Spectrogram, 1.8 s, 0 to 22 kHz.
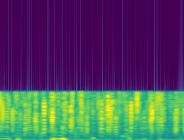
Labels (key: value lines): label: biophony, cascading saw
recorder: SoundTrap 600 or HydroMoth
